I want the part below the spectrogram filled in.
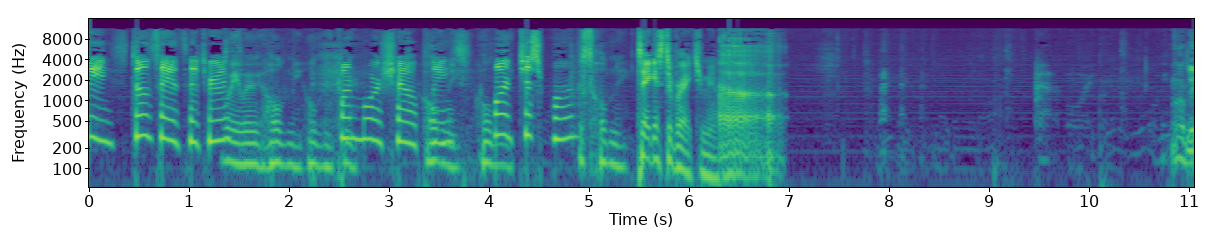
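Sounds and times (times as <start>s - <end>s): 
speech: 0.0s - 7.0s, 10.8s - 11.0s
brief vocal sounds: 6.3s - 7.0s
loud low burp: 6.3s - 7.0s
quieter throaty murmurs: 6.3s - 7.0s.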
